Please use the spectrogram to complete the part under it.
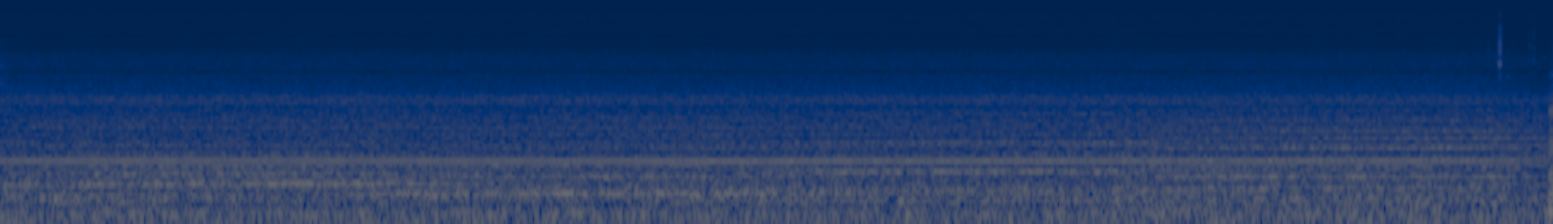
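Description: A sustained, steady synth pad tone with reverb, delay and timbre turned all the way up hums evenly throughout, a soft held chord with a washy, spacious tail and no rhythm or breaks.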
